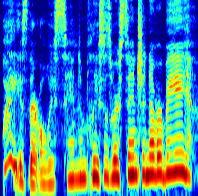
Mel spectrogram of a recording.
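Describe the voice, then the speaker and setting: A woman's voice: sits high, very animated, fast talker, darkish tone, dry recording, studio quality. An actress playing an unhinged, dreamy woman with a volatile temper who rambles disjointedly in a video game. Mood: puzzled, rambling. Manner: disjointed rambling, swinging between wistful and agitated. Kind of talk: video game character voice acting.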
